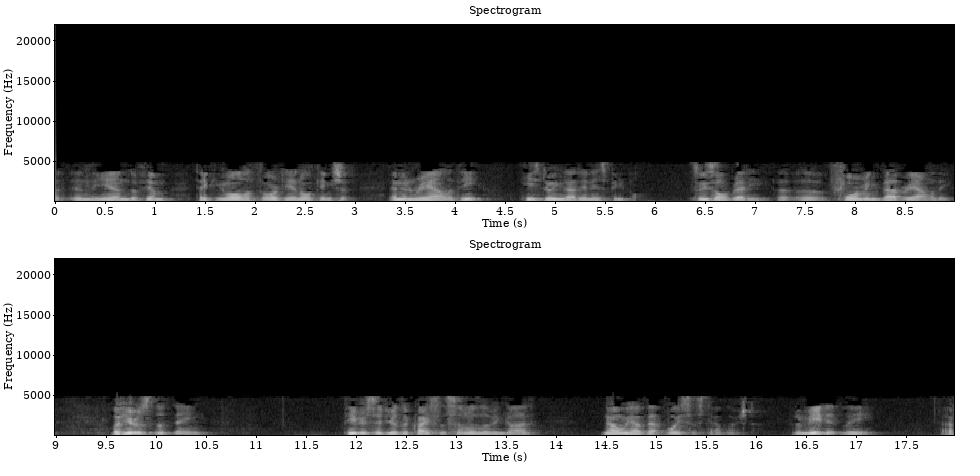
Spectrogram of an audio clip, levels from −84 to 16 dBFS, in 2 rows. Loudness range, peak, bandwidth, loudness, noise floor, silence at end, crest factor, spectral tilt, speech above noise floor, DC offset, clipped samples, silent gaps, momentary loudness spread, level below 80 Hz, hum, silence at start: 3 LU; 0 dBFS; 5 kHz; -19 LUFS; -59 dBFS; 0 s; 20 dB; -9.5 dB/octave; 41 dB; under 0.1%; under 0.1%; none; 17 LU; -58 dBFS; none; 0 s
